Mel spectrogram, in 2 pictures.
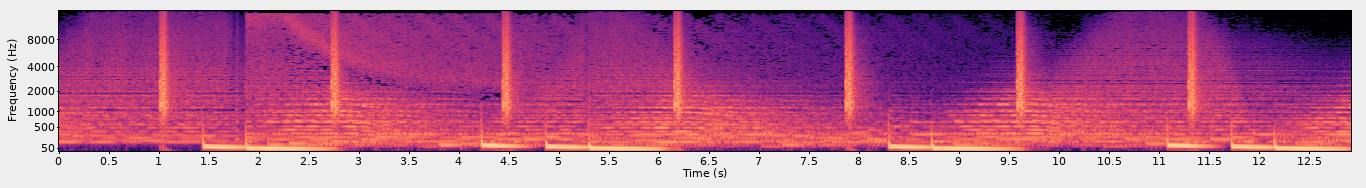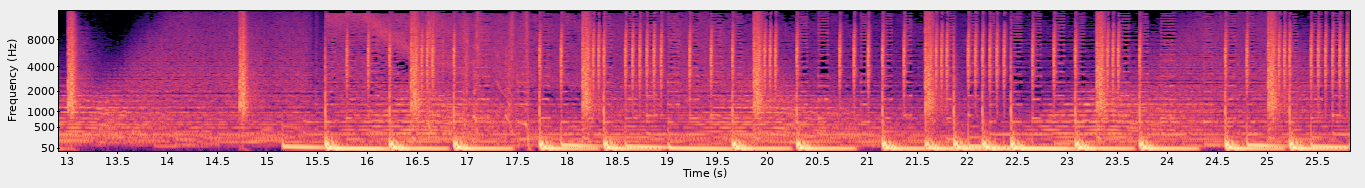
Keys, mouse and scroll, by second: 2.5 space, 3.9 space, 4.0 ctrl+m, 6.0 click, 6.4 ctrl+m, 6.6-7.3 scroll down 1, 7.4 click, 8.4 click, 9.0 ctrl+m, 9.3-9.9 scroll down 1, 9.9 click, 10.1-10.7 scroll up 1, 10.9 ctrl+m, 11.2-11.6 scroll down 1, 11.6 click, 11.9 ctrl+m, 12.2 scroll down 1, 12.8-14.1 scroll up 1, 14.3-14.8 scroll down 1, 15.4 scroll up 1.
